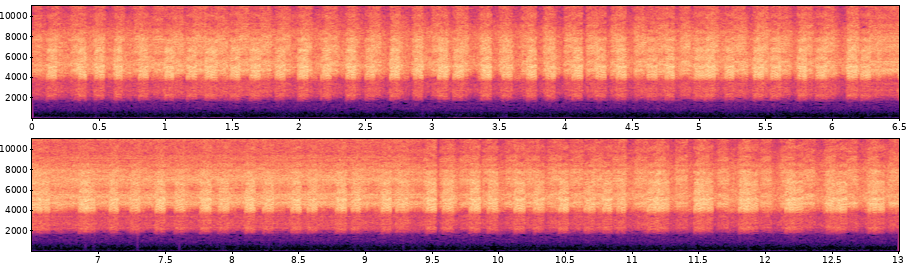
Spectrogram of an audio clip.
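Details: Cicadas singing in midsummer in a Greek pine forest: a dense, loud, continuous buzzing chorus with rapid pulsing, about three pulses per second, filling the high range with nothing else audible.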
